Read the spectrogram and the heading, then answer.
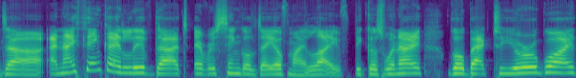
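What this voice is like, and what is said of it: Noticeable foreign accent. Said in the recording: “I still have an accent, and that's obvious ... oh, what a pretty accent”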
